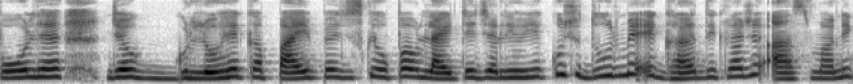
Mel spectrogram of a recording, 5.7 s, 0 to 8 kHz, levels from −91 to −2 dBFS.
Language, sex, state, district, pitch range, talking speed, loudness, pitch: Hindi, female, Chhattisgarh, Sukma, 225-275 Hz, 255 wpm, -16 LUFS, 260 Hz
